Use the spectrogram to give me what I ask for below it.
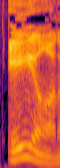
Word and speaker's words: Aon: How about this company, Aon? Am I pronouncing that correctly? It's spelled That's correct. – A-O-N, another insurance broker, and they're tied up in this as well.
